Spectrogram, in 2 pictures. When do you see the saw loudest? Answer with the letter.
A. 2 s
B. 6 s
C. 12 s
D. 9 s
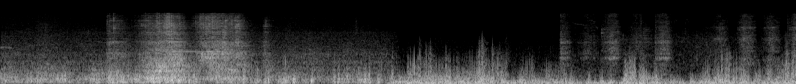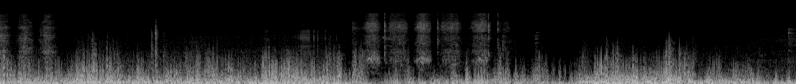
A.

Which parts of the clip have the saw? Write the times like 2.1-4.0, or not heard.
1.1-2.8, 5.5-8.6, 11.4-13.1.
